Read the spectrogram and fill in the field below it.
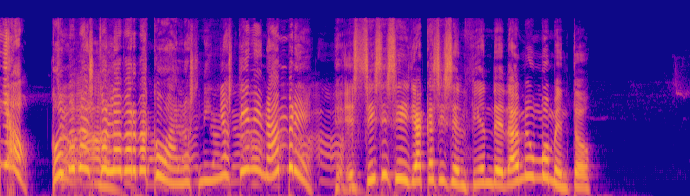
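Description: A woman speaks with animation, close and clear.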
